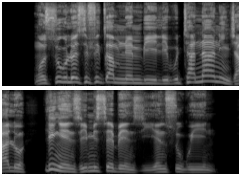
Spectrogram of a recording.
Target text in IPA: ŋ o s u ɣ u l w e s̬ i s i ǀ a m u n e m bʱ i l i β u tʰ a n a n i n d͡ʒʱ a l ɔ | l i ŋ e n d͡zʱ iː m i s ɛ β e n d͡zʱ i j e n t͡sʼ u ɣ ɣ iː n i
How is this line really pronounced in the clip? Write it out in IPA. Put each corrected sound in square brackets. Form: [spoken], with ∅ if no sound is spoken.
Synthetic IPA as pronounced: ŋ o s u ɣ u l w e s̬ i [f] i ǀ a m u n e m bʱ i l i β u tʰ a n a n i n d͡ʒʱ a l ɔ | l i ŋ e n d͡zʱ iː m i s ɛ β e n d͡zʱ i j e n t͡sʼ u ɣ [w] iː n i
